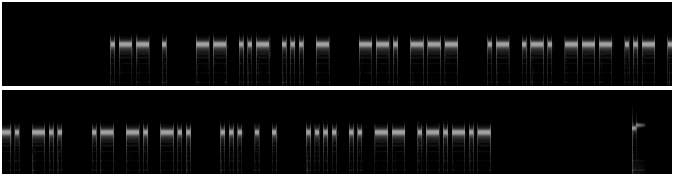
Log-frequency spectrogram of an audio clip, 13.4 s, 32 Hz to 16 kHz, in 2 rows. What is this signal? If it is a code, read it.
Morse code, heard as a keyed tone, about 28 wpm, 700 Hz. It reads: WE MUST GO AROUND AND SEE HIM.
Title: Sentences from Top 1000 Words - Review Part 3 - 28wpm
